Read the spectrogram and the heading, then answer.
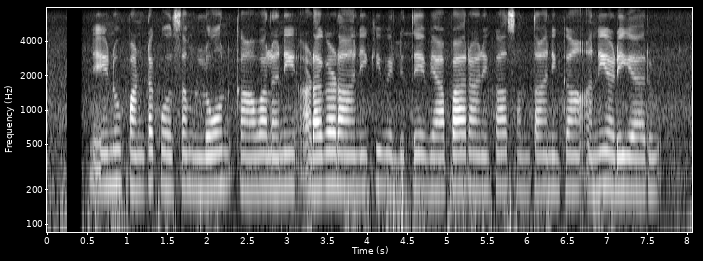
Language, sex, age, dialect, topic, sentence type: Telugu, female, 18-24, Utterandhra, banking, statement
